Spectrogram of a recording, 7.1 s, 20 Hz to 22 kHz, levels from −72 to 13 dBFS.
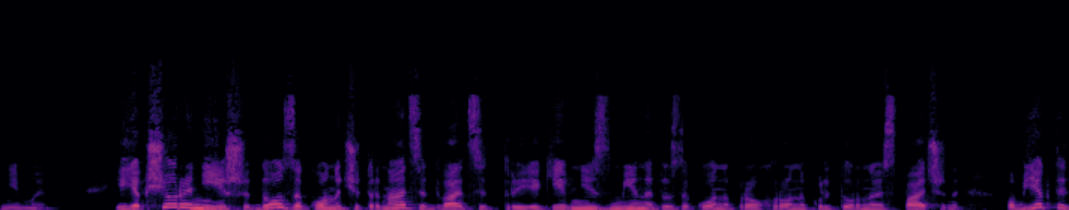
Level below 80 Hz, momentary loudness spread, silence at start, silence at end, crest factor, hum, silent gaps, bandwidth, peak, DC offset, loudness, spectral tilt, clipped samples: -68 dBFS; 10 LU; 0 s; 0 s; 18 dB; none; none; 16 kHz; -14 dBFS; under 0.1%; -33 LUFS; -3 dB/octave; under 0.1%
